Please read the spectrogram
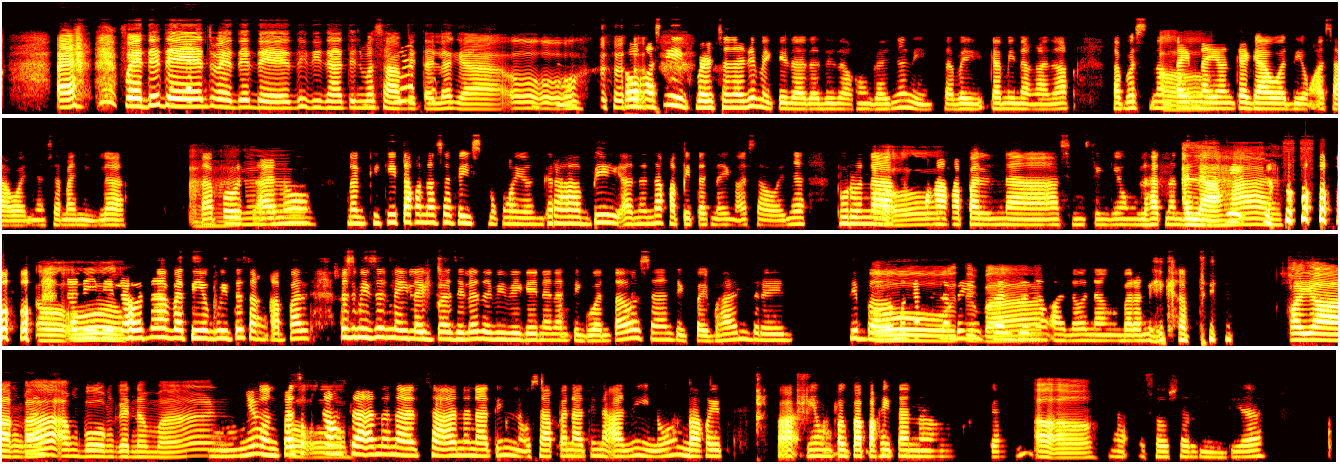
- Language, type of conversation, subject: Filipino, unstructured, Ano ang palagay mo sa paraan ng pagpapakita ng sarili sa sosyal na midya?
- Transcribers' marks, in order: giggle; unintelligible speech; laugh; drawn out: "Ah"; laugh; tapping; other background noise; laughing while speaking: "Barangay Captain?"; unintelligible speech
